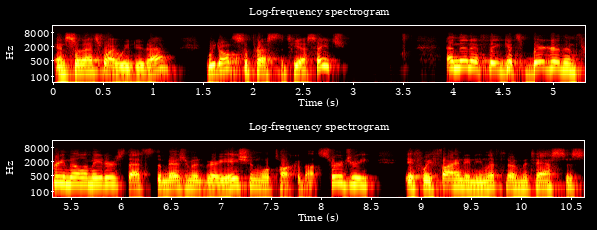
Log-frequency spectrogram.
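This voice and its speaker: With a high pitch, a dark, mellow tone and lively intonation, a man talks at a fairly quick pace. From Kentucky. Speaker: physician. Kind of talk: lecture. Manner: animated.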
